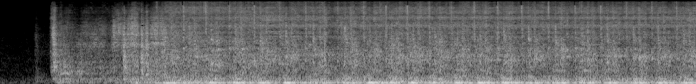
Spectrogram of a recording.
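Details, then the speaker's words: 1969 Chevy C/20 with 327 V8, running after 40 years, muffler removed: brief crank, catches within a second, settles into steady even idle with a deep uniform exhaust beat and no misses; fuel pump not working. "yeah awesome well it runs and quite well in my dad oh that's a relief"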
